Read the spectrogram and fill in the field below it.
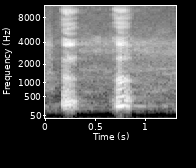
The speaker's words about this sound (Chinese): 我跟你们讲话老打嗝，对不对啊？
